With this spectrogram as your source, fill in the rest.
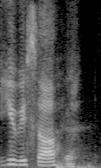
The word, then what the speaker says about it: Ubisoft: How do you pronounce that company's name? It's Ubisoft. Yeah. Ubisoft, released 2006.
